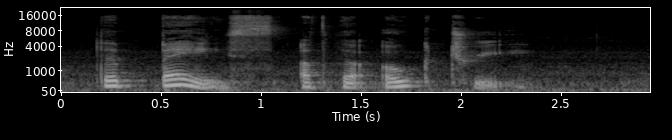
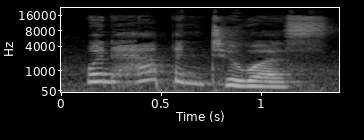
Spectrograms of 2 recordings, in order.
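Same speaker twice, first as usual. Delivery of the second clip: put-on higher, quicker girl's voice, bewildered; bewildered Annie; 9 semitones higher, faster than usual. A narrator's reading. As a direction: Annie asks Jack what happened, bewildered girl voice.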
